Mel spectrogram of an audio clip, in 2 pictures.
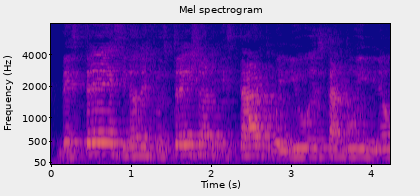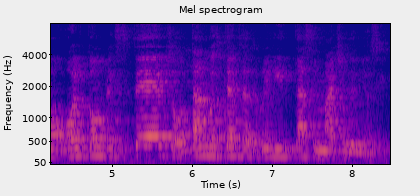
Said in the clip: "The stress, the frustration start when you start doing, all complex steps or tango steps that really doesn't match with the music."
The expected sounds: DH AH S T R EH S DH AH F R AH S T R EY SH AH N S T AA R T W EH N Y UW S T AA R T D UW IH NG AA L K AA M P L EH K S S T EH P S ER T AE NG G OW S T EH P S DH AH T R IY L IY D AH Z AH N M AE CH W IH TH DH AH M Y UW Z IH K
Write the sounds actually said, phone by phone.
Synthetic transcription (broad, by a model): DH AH S T R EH S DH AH F R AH S T R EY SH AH N S T AA R T W EH N Y UW S T AA R T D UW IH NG AA L K AA M P L EH K S S T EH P S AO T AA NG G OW S T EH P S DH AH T R IY L IY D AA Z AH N M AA CH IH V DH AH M Y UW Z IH K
